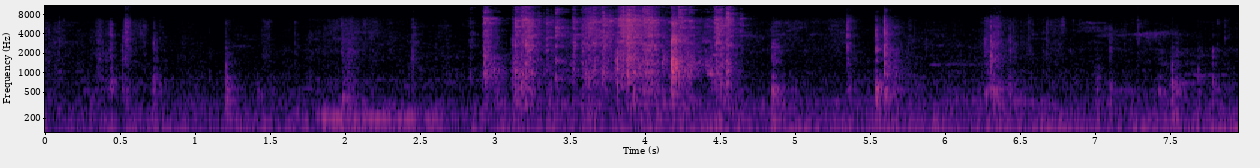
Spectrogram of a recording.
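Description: A spoon works through a marinade of mutton pieces, yogurt and spices, giving soft irregular clinks and wet scrapes against the bowl, a denser burst of stirring in the middle, fairly faint and close, with no talking.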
